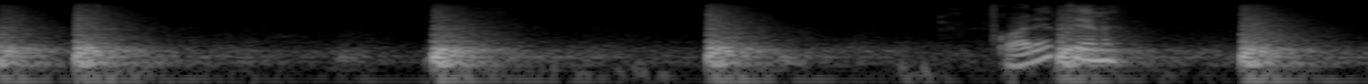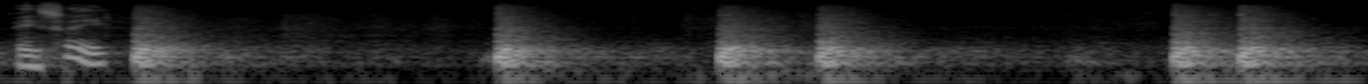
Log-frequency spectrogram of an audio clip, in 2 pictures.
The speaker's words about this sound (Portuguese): Justo na hora que eu ia falar, aí começou a explodir fogos de artifício no meio da minha rua. Aí, ó. Isso que dá morar em Limeira.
